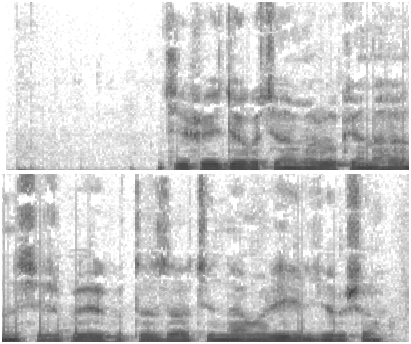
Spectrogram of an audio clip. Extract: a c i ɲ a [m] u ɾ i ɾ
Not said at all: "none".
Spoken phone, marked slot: m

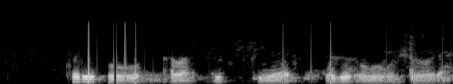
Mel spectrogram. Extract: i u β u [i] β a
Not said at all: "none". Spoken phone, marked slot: a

